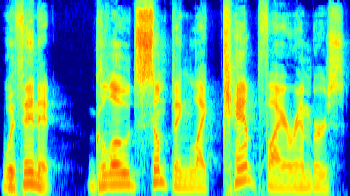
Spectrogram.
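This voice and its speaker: A man narrating his own novel in a measured, expressive storytelling voice. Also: medium pitch, smooth, no echo, studio quality. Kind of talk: audiobook narration.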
